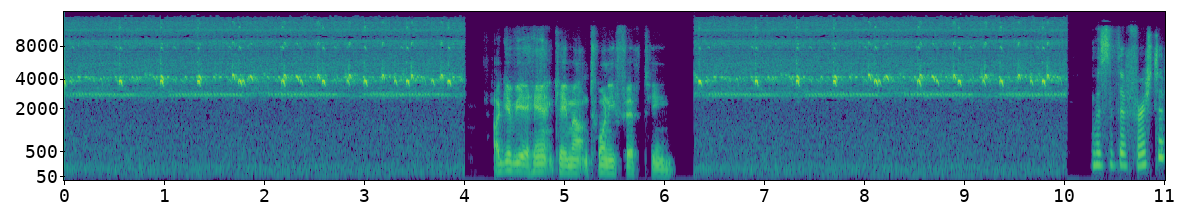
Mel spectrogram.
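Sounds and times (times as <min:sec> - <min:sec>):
crickets chirping: 0:00.0 - 0:04.0, 0:06.3 - 0:10.0.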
